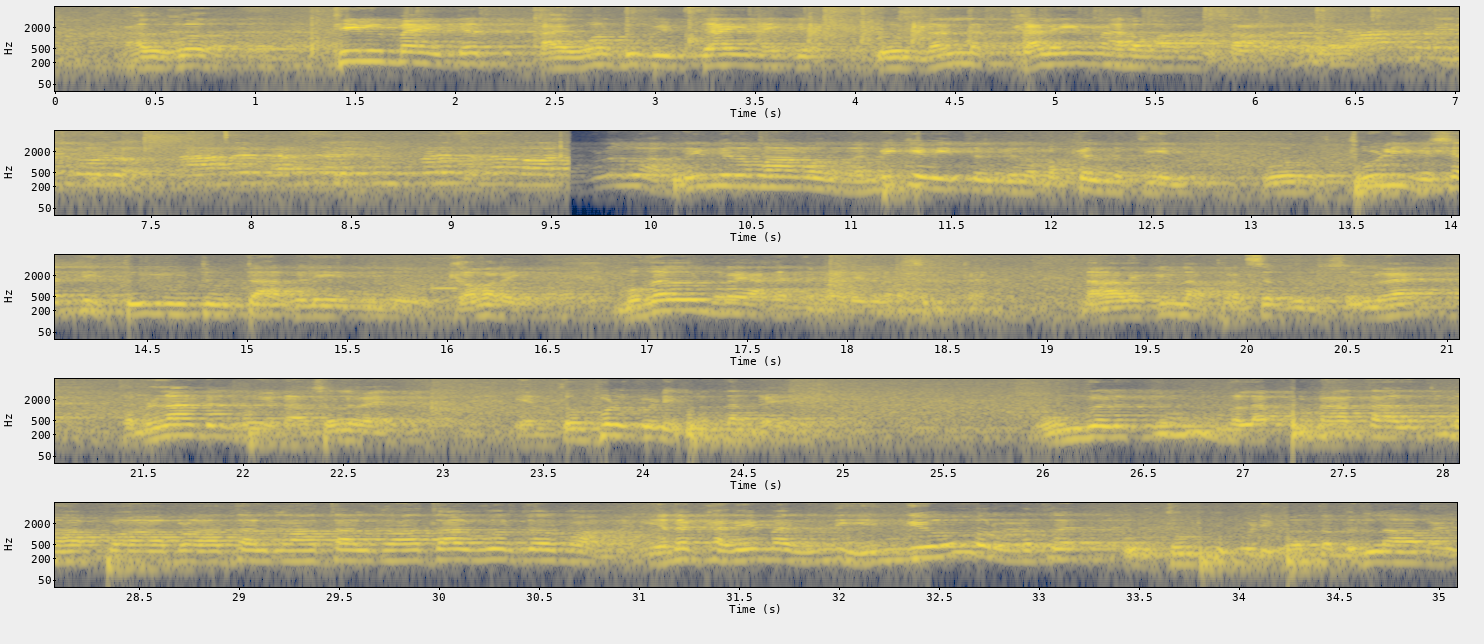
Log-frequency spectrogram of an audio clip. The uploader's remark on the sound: speech at Batticaloa event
